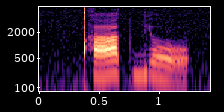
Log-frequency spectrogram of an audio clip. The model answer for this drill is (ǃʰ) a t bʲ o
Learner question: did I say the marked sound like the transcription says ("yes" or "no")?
yes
